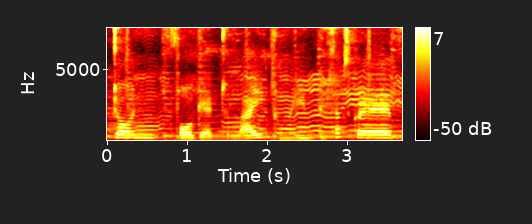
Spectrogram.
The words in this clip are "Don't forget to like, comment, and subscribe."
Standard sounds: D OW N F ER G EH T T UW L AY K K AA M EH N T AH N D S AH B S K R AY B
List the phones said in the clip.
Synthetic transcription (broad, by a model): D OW N F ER G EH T T UW L AY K K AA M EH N AH N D S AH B S K R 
